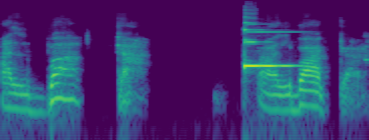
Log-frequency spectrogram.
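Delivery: slow "Albahaca", broken up with the middle BA punched; stress on BA. Shown as a demonstration. Teacher demonstrating the tonic syllable, BA stressed in "albahaca". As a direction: stretch and stress the BA sound in "albahaca".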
